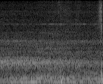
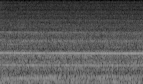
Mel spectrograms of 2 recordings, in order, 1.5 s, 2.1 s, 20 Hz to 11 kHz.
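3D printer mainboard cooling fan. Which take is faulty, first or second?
second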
